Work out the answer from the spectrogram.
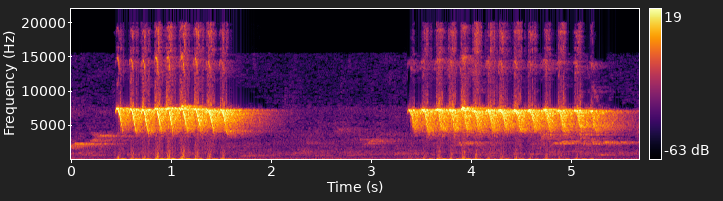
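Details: Lure song of a cinereous tit, used to stimulate other birds: two bursts of a very high, rapid, rattling trill, each about 1.5 seconds long, separated by a quiet gap with faint background chirps.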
